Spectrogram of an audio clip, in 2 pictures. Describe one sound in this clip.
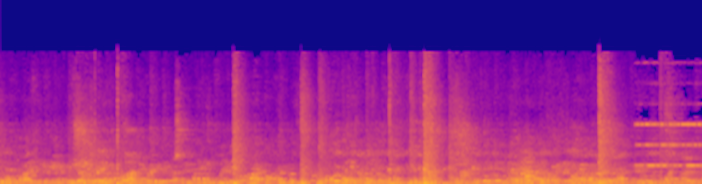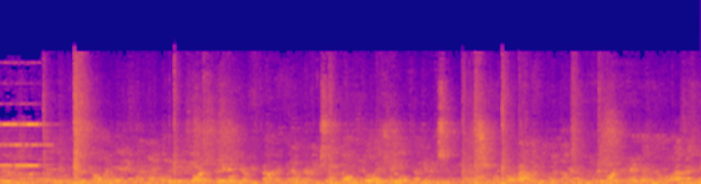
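Gloved punches thud against a heavy bag in quick bursts.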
